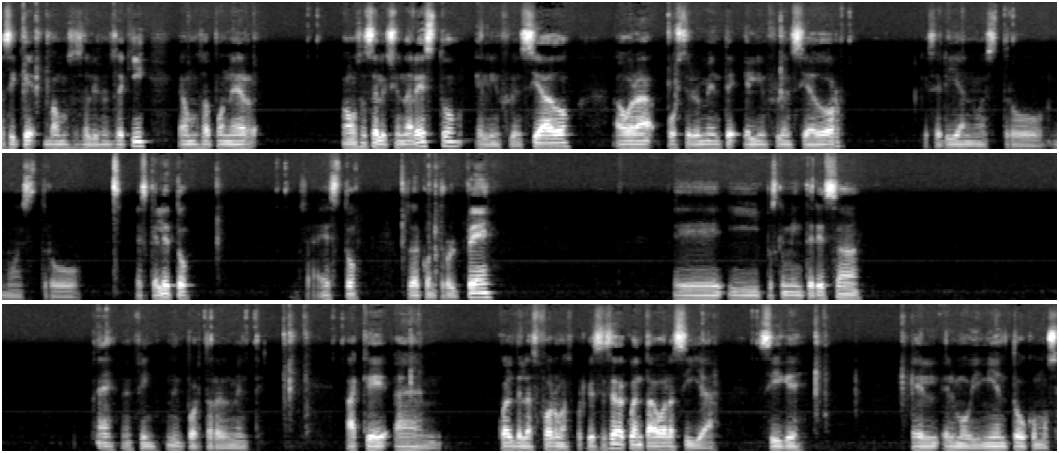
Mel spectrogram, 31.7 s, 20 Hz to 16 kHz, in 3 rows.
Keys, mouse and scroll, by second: 0.3 ctrl+Tab, 1.9 click, 3.1 right click, 6.7 KP_1, 8.4 shift+right click, 10.1 right click, 13.3 shift+right click, 14.8 ctrl+p, 22.1 click, 23.1 click, 23.6 click, 24.0 ctrl+Tab, 24.5 ctrl+click, 25.2 r, 28.1 Escape, 28.7 right click, 29.3 r, 30.1 Escape, 30.4-30.7 scroll down 2, 31.1-31.6 middle drag.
